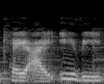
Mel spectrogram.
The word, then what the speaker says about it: Kiev: very different, of course, from the Russian version, K-I-E-V, Kiev.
